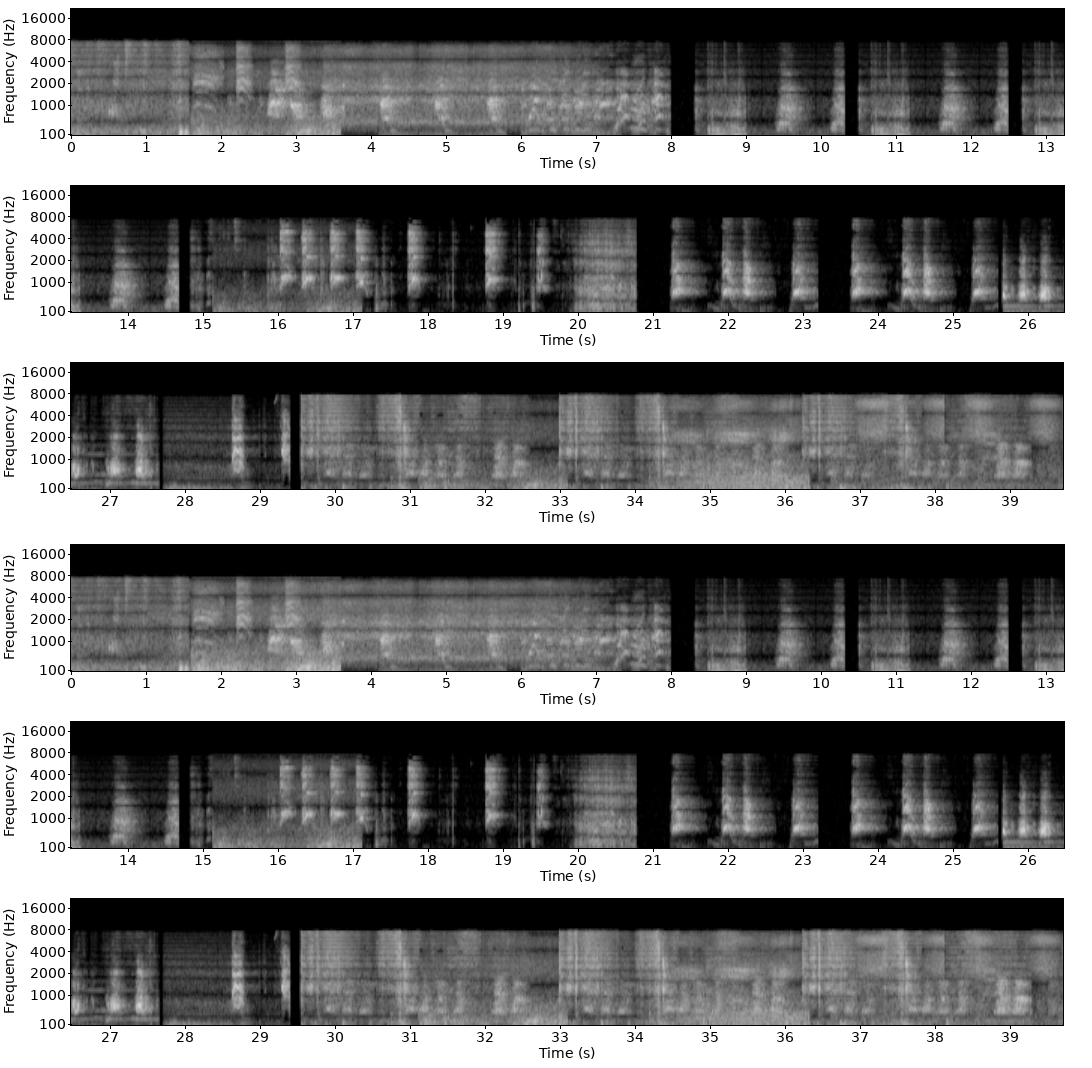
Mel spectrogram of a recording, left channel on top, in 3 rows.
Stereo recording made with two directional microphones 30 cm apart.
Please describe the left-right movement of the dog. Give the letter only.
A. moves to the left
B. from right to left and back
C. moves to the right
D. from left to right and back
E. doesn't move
C.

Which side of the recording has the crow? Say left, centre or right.
centre.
